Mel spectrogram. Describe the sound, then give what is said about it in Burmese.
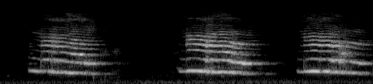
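A mother cat meows as she calls for her kittens: three loud, drawn-out, evenly spaced meows, each separated by a short silence. “ကြောင်မကြီးရဲ့သူ့သားသမီးတွေကိုလိုက်ရှာနေတဲ့အော်သံကိုကြားလိုက်ရပါတော့တယ်ကွယ်”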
